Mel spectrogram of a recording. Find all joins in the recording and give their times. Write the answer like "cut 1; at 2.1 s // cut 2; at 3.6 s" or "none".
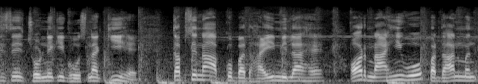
none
